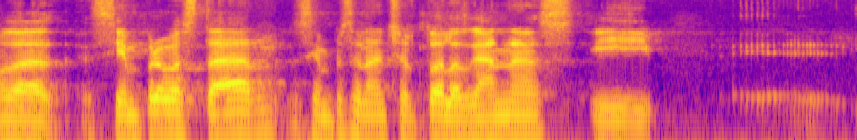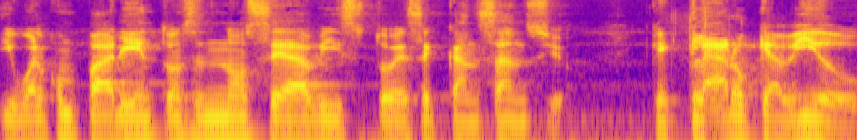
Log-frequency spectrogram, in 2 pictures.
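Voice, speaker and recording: A bright, sharp tone carries fairly even intonation at a moderate pace. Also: man, medium pitch for a man. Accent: Mexican. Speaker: podcaster and video producer. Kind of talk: casual chat.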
